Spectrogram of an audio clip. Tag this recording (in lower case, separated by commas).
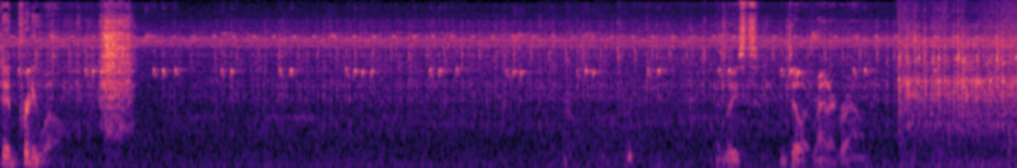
speech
